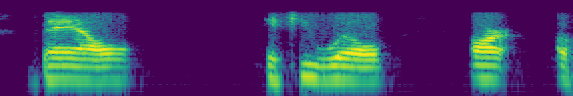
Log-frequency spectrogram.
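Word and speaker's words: Baal: Taurus the Bull again we have similar phonetic pronunciations bull Bell bill another name for this God was Bale b a a l now not to diverge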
